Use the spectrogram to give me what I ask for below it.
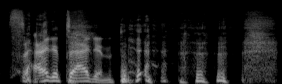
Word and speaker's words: Sagatagan: How do you say it's Sagatagan? Lean into it, Steve. Yeah, Sagatagan. And majored in engineering.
